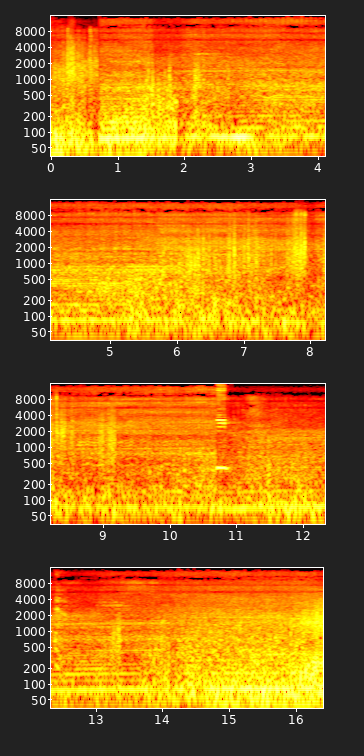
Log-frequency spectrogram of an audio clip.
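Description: Steady low road and wind rumble of a moving vehicle in city traffic, with a short horn beep about eleven seconds in.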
